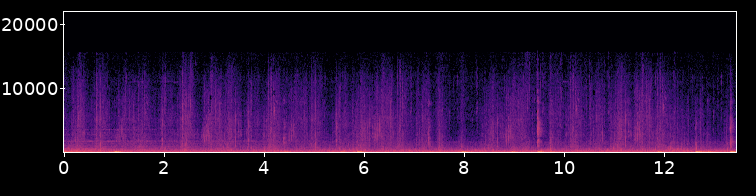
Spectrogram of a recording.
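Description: Heavy footsteps thud slowly on stone in an echoing hall.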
